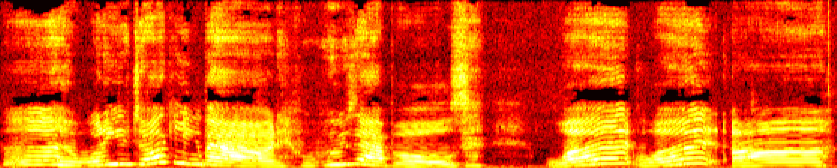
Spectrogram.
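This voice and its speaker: A woman's voice: high-pitched, sing-song, normal speed, a bit bright, full character voice. A woman voicing a timid, sneaky male horse who stammers and repeats himself to placate others in an animal role-play drama. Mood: flustered, evasive.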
